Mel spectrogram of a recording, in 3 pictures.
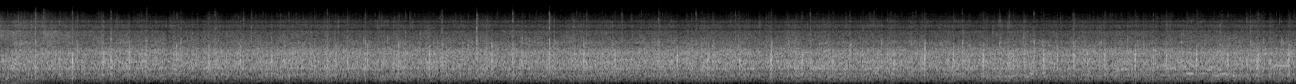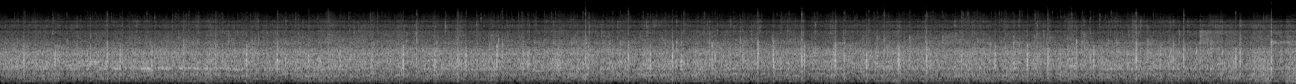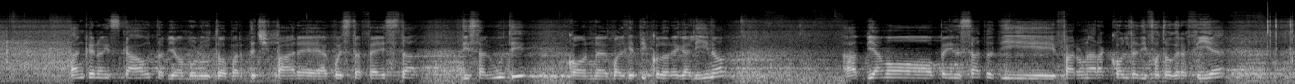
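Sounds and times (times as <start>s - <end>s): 
warm applause: 0.0s - 27.5s, 35.4s - 38.8s
speech: 26.8s - 33.7s, 34.4s - 38.6s.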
